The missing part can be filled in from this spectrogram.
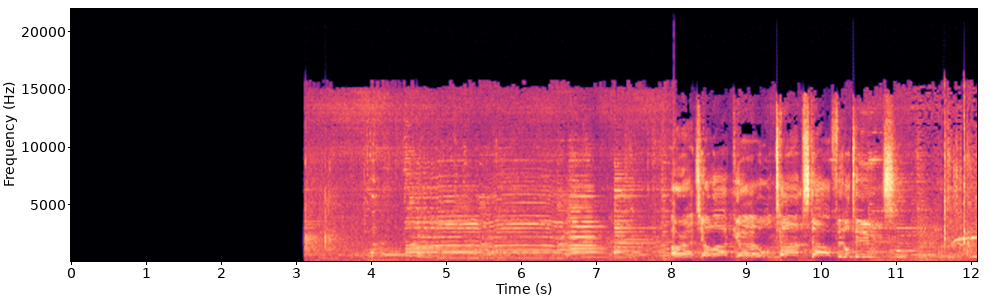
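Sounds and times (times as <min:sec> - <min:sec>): string instruments holding notes: 0:03.1 - 0:12.0.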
